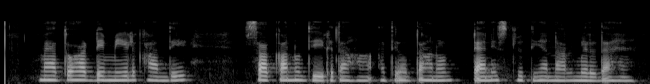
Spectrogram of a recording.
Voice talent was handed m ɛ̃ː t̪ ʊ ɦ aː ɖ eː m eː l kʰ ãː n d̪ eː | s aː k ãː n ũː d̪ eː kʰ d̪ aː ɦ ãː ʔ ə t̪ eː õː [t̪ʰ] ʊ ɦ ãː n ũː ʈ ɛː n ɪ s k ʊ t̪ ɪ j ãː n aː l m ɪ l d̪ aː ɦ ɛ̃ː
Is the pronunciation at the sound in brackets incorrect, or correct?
incorrect: t̪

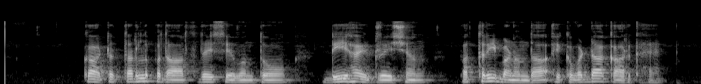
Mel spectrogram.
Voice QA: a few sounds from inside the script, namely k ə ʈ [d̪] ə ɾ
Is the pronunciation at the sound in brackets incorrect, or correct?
incorrect: t̪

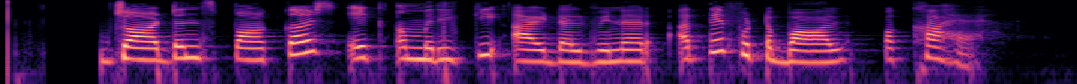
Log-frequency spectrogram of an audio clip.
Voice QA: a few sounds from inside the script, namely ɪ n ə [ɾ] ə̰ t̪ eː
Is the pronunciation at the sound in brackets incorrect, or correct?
correct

